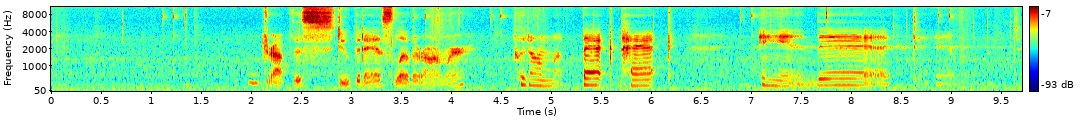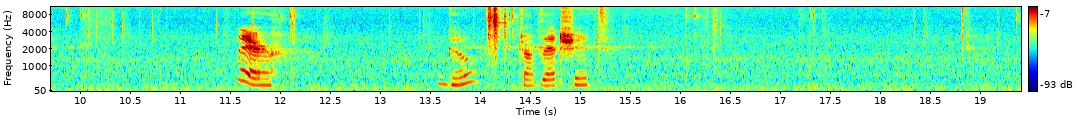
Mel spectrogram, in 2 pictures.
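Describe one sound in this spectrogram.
Short electronic clicks sound as menu tabs switch.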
